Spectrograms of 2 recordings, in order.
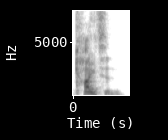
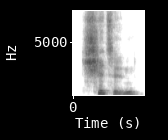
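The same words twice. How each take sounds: First: The first syllable does not sound like 'chit'. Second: The first syllable sounds like 'chit'. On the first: This is the speaker's own way of saying it. The speaker calls it right. "we are from the United Kingdom" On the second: This is how some other people say it. The speaker calls it wrong. "Chit in, like C H I T"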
